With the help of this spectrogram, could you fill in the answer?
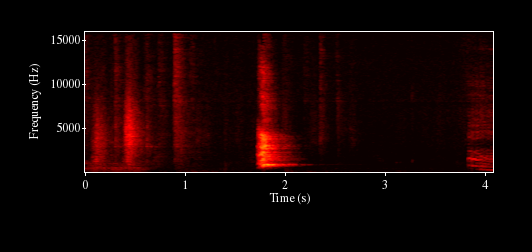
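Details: Blenheim Cavalier King Charles Spaniel puppies, six weeks old, in an indoor puppy pen. Two short harmonic yips open the clip, then a sharp louder bark. After a silent gap, a tonal whine rises at the very end.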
